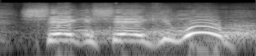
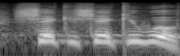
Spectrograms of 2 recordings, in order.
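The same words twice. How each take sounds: First: Shaking branches. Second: Said in the usual way. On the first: Acted. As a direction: chant it and leap up on "woo". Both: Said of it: "started shaking like this".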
